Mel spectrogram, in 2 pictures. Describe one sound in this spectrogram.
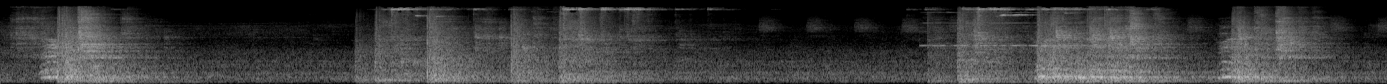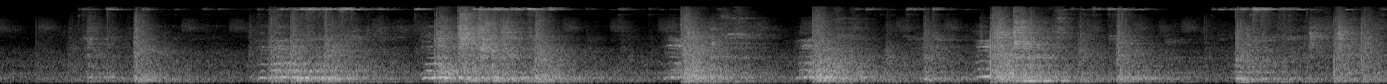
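Gloves smack a hanging ball bag in quick rapid hits.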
